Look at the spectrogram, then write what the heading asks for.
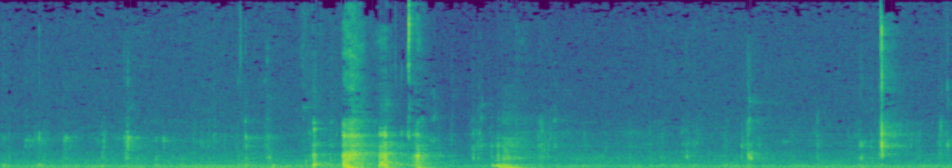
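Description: Close-miked chewing of lobster tail meat, with soft wet mouth clicks. There are a few short hums in the throat about two and a half to four seconds in.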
